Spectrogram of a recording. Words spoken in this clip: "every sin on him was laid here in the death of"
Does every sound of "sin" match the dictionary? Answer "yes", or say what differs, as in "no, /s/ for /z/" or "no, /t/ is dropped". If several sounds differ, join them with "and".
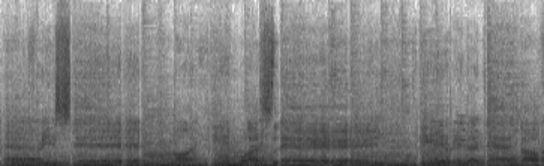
no, /n/ is dropped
